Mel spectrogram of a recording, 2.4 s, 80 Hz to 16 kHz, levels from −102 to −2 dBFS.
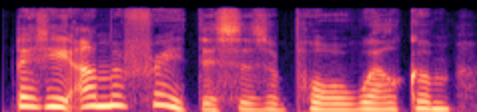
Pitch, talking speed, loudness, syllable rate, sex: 230 Hz, 200 wpm, -15 LUFS, 5.6 syllables/s, female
